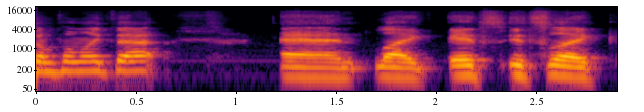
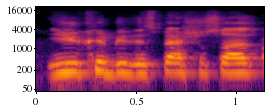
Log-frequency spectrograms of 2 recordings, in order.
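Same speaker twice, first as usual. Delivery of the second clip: ordinary talk, nothing marked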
